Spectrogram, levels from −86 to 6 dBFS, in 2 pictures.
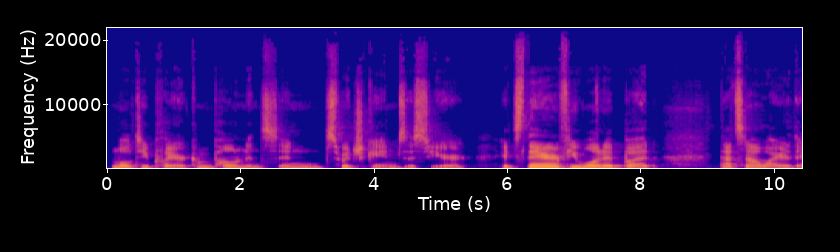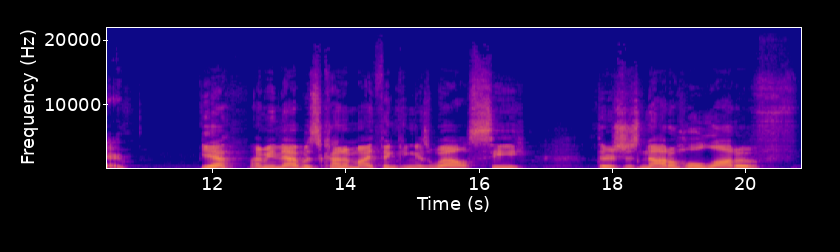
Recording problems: wrong speed, natural pitch; too slow; 0.5 times normal speed

